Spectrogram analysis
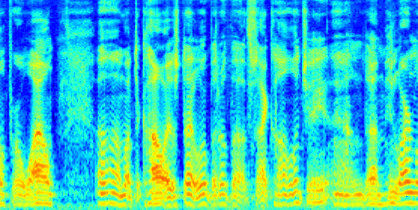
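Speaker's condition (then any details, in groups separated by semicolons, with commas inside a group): Spasmodic dysphonia; about 15 years since onset, botox into vocal cords six-monthly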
